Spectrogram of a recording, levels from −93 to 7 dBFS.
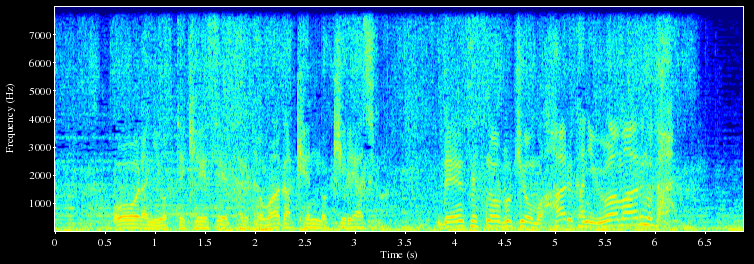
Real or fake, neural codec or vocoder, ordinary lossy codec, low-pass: real; none; none; none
